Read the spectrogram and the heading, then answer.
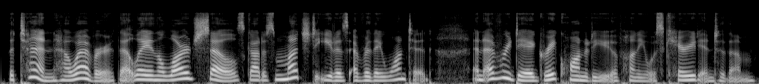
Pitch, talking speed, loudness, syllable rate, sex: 200 Hz, 245 wpm, -17 LUFS, 6.0 syllables/s, female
